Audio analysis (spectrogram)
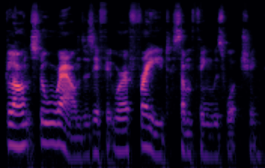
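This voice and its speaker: Bright-voiced man reading a storybook aloud. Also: mid-range voice, moderate pace. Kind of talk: storybook narration for children.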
